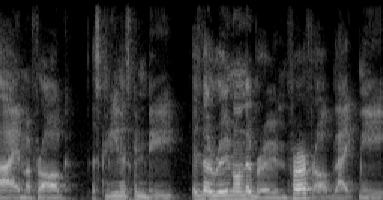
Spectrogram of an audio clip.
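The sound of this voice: A man does a croaky put-on character voice at a moderate pace and a fairly low pitch.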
